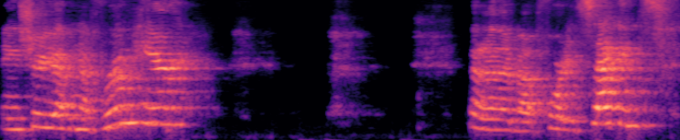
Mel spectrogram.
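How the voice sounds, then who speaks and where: A woman's voice: high-pitched, animated, normal speed, a bit bright. A woman fitness instructor coaching a live workout in short, encouraging cues and countdowns. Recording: very echoey room, distant mic.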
